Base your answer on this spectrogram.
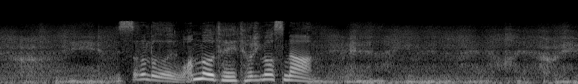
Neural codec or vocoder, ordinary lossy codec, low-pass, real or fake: codec, 16 kHz, 0.5 kbps, X-Codec, HuBERT features, trained on LibriSpeech; none; none; fake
